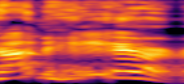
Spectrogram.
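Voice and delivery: shrill, high, loud shouting. Retelling a teacher calling from the front: imitating teacher shouting. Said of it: "She's just shouting at the top of her lungs".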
